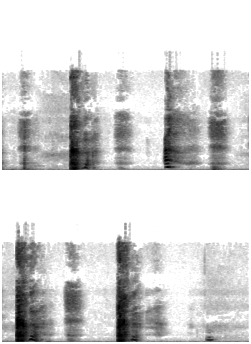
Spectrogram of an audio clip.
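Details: Baby who sneezes every morning: a rapid series of about a dozen short, explosive sneezes in quick succession in a small room.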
